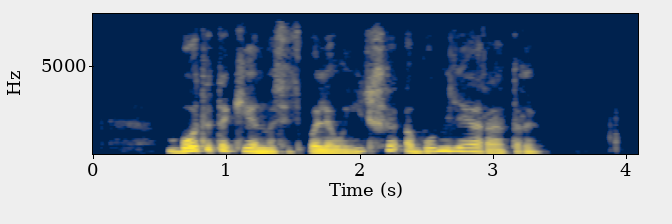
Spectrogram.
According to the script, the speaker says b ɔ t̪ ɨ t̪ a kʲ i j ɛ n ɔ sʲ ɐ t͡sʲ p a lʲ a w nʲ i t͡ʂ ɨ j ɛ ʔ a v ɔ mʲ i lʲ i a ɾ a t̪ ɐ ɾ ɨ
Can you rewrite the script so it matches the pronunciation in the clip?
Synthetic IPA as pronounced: b ɔ t̪ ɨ t̪ a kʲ i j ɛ n ɔ sʲ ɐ t͡sʲ p ɐ lʲ a w nʲ i t͡ʂ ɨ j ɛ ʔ a b ɔ mʲ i lʲ i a ɾ a t̪ ɐ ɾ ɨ

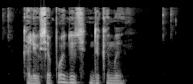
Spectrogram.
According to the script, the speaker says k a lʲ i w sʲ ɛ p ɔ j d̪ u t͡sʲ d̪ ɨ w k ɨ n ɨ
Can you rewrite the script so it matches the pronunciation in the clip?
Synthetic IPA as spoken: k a lʲ i w sʲ ɛ p ɔ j d̪ u t͡sʲ d̪ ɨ k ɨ m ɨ

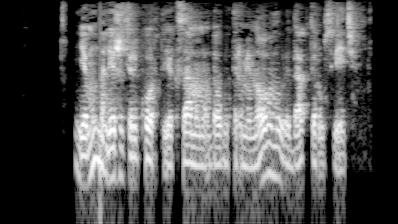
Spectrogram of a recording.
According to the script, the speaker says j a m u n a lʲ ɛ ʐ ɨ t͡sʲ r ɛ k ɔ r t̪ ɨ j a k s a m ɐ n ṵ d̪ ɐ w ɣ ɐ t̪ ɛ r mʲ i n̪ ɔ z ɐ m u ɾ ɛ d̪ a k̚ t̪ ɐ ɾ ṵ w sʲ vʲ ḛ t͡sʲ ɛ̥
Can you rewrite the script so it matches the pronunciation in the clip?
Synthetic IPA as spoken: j a m u n a lʲ ɛ ʐ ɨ t͡sʲ r ɛ k ɔ r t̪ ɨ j a k s a m ɐ m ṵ d̪ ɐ w ɣ ɐ t̪ ɛ r mʲ i n̪ ɔ v ɐ m u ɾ ɛ d̪ a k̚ t̪ ɐ ɾ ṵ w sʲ vʲ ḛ t͡sʲ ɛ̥

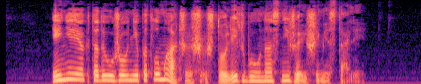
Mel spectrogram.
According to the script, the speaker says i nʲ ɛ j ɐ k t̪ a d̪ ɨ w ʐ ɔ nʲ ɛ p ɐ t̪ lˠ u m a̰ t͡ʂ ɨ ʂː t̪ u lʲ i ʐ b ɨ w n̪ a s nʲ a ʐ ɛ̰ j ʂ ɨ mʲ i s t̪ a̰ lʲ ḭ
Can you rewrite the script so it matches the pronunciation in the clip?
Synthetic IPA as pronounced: i nʲ ɛ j ɐ k t̪ a d̪ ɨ w ʐ ɔ nʲ ɛ p ɐ t̪ lˠ u m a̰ t͡ʂ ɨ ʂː t̪ ɔ lʲ i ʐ b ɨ w n̪ a s nʲ i ʐ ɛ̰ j ʂ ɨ mʲ i s t̪ a̰ lʲ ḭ

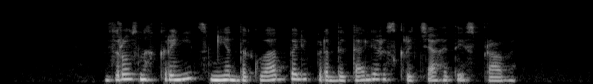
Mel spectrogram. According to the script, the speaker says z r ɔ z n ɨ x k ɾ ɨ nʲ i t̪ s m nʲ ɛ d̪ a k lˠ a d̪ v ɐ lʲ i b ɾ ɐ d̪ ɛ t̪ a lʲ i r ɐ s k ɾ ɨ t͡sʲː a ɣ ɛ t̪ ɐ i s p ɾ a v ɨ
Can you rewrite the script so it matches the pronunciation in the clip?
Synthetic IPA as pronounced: z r ɔ z n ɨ x k ɾ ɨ nʲ i t̪ s m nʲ ɛ d̪ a k lˠ a d̪ v ɐ lʲ i p ɾ ɐ d̪ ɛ t̪ a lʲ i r ɐ s k ɾ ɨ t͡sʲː a ɣ ɛ t̪ ɐ j s p ɾ a v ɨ

